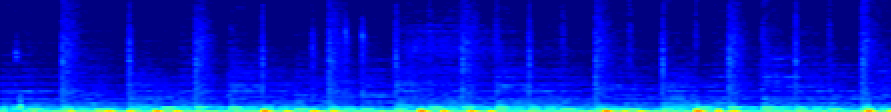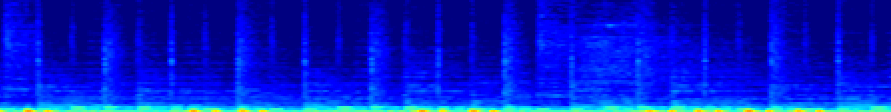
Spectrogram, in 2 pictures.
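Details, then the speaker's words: Veterinary cardiology example of a heart rhythm, given after discussion of respiratory sinus arrhythmia: low stethoscope heart thumps in uneven clusters and pauses, with a steady musical tone behind. "¿Sí? Ese es un ritmo."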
